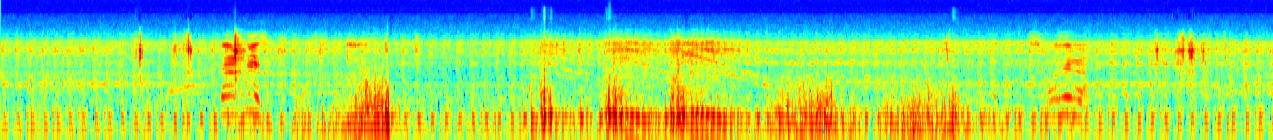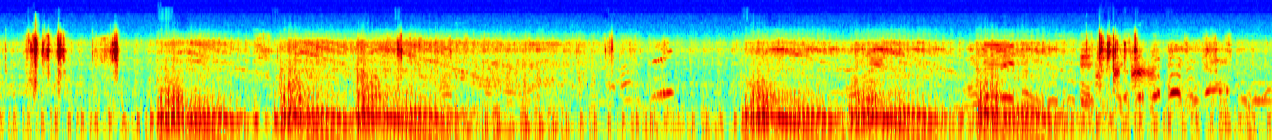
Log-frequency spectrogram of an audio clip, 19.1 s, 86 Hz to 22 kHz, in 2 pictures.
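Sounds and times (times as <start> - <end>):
motorcycle engine idling: 0.0 - 19.0
motorcycle engine revving: 0.0 - 19.0.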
